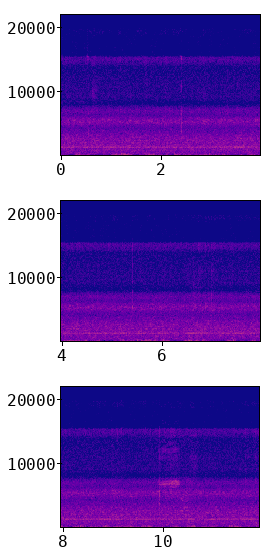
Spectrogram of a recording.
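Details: Low rumbling hum and steady mechanical noise like a fan or engine, with no animal voice audible.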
